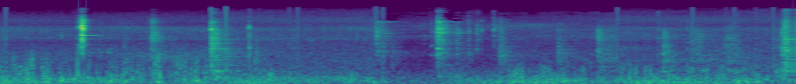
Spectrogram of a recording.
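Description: A metal carabiner clinks against tower steel.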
